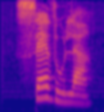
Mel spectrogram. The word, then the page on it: cedula: spanish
